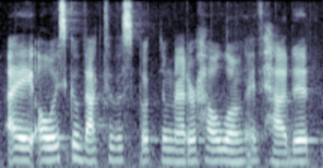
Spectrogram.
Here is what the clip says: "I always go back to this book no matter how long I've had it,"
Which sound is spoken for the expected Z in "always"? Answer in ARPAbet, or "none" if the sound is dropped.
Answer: Z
